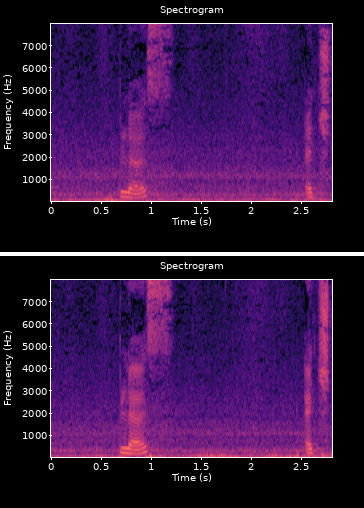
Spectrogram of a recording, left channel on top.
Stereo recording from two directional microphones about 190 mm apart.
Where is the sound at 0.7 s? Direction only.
50° right (ahead or behind).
